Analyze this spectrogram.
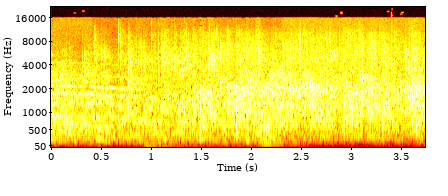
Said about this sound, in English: just going to let the applause ride. That was very good.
